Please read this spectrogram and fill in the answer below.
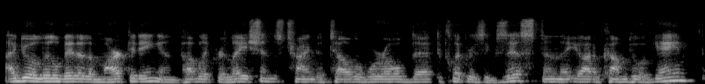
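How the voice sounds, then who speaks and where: Halting male announcer in casual chat. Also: medium pitch, slightly rough. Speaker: baseball PA announcer being interviewed.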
